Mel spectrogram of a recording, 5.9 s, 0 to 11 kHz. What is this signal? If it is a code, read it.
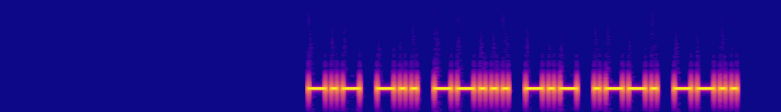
Morse code, heard as a keyed tone, about 27 wpm, 700 Hz. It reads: KD7KPZ
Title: USA Call Signs - 6 Characters - Repeated 2x - 28wpm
